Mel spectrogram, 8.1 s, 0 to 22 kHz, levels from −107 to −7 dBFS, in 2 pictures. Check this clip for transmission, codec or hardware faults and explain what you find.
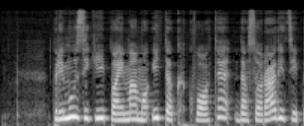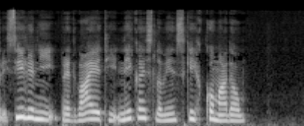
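One codec fault runs through the whole clip: low-delay AAC compression. The voice sounds rough and grainy from start to finish, with noise filling the gaps between harmonics and a thin, artificial top band. The likely cause is AAC-ELD at a low rate, fitting roughly 24 kbps. Its short frames resolve pitch harmonics poorly, and at this low rate bits run out. Unlike packet loss, the damage is constant, with no dropouts or gaps.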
